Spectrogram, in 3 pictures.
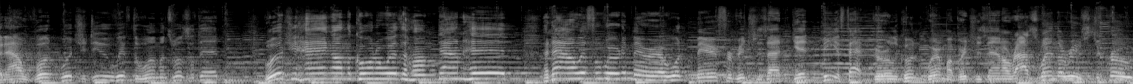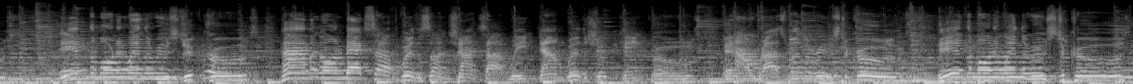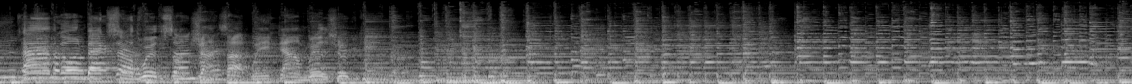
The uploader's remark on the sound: Savannah Music Festival LIVE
